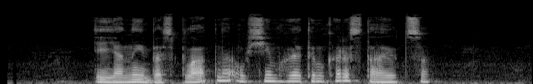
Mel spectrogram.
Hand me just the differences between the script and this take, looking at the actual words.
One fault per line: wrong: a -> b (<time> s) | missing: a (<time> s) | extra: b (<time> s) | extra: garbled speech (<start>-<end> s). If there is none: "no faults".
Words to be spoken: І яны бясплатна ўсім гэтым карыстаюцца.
no faults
